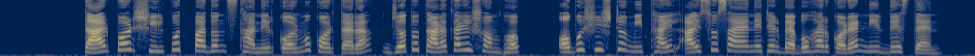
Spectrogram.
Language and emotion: Bengali, neutral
